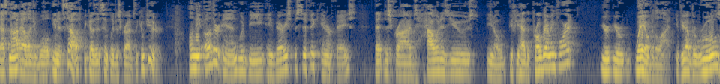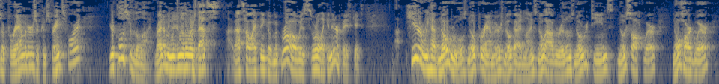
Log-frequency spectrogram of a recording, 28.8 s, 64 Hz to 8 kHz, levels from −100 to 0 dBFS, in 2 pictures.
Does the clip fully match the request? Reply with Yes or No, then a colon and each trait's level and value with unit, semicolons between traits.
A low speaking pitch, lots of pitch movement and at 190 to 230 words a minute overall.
Yes: low, 130 Hz; wide, 5.9 semitones; average, 200 wpm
